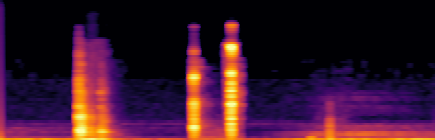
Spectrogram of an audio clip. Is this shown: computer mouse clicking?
yes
